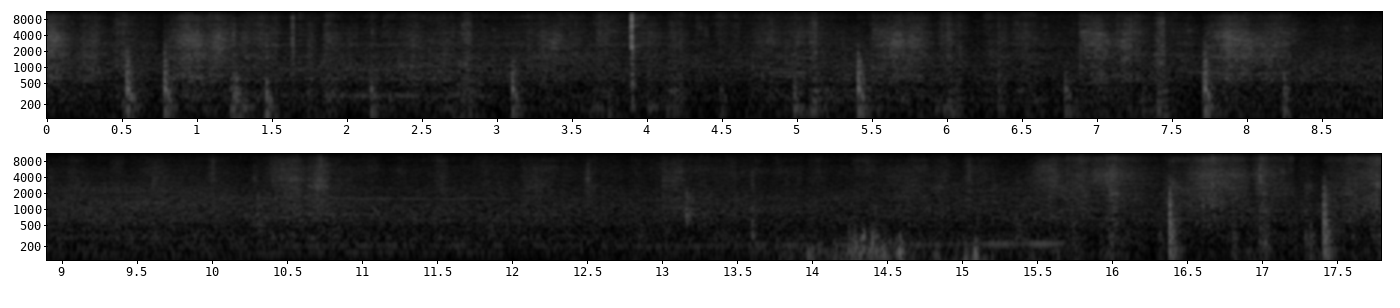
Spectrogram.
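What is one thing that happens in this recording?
Hands knead and slap soft dough on a wooden table.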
